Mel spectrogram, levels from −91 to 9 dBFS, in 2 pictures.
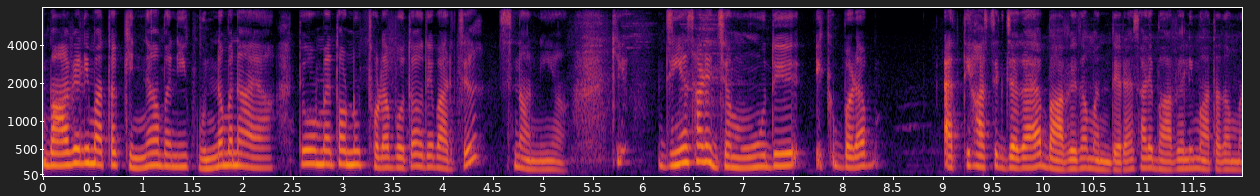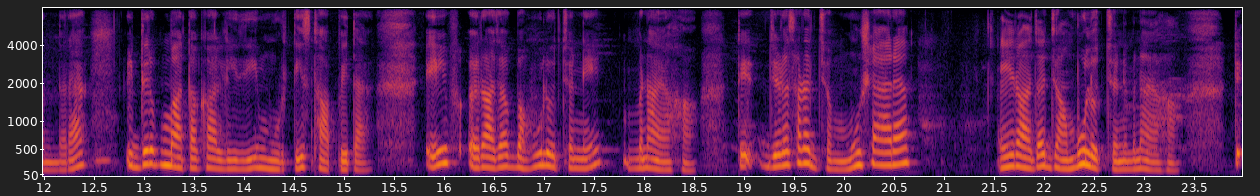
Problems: none marked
